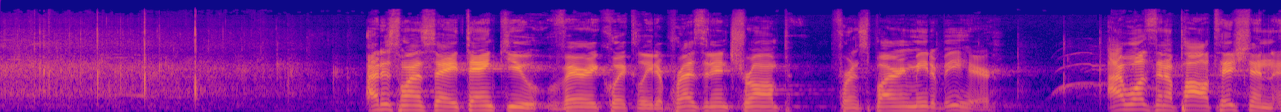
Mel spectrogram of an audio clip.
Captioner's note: applause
